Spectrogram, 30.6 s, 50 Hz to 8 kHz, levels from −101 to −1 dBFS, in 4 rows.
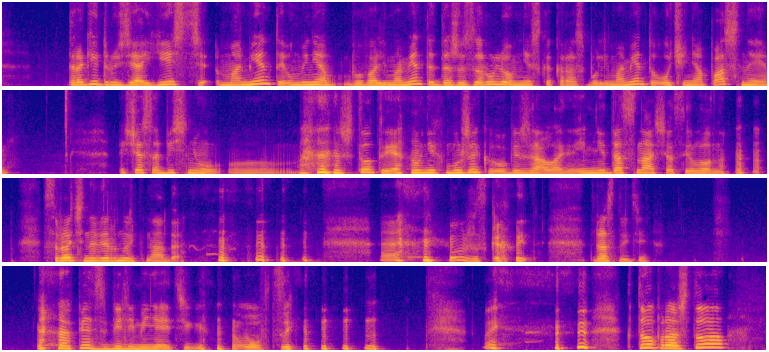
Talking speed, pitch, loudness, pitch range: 90 wpm, 215 Hz, -23 LUFS, 185-245 Hz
